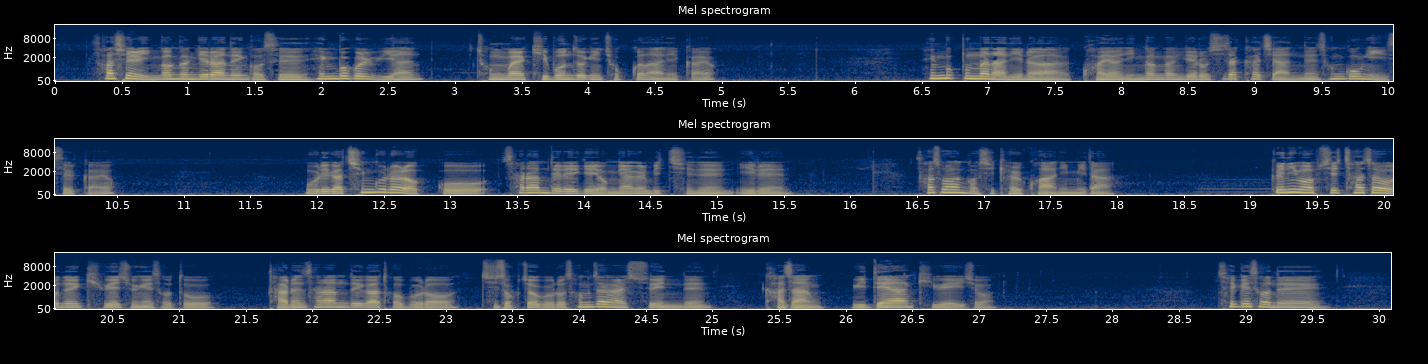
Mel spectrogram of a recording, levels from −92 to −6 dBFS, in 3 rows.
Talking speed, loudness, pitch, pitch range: 265 characters per minute, -32 LUFS, 120 Hz, 105-145 Hz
